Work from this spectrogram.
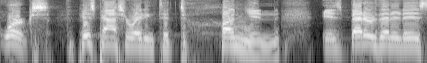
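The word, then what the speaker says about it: Tonyan: Tunyon. It's like onion with a T. Can I call him Tanyan, please? But it's Tunyon.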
